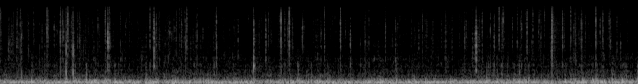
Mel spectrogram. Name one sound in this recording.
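A wood fire roars steadily.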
